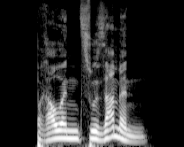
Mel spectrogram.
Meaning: inflection of zusammenbrauen: 1. first/third-person plural present 2. first/third-person plural subjunctive I
- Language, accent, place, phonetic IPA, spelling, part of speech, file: German, Germany, Berlin, [ˌbʁaʊ̯ən t͡suˈzamən], brauen zusammen, verb, De-brauen zusammen.ogg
